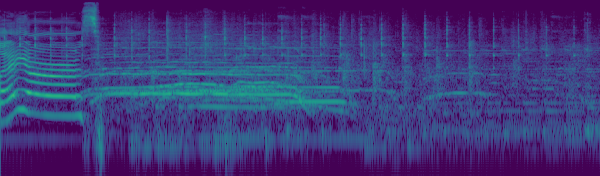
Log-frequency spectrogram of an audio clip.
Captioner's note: cheering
